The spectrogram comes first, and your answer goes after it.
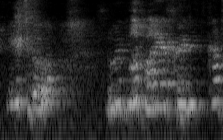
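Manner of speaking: loud, high weepy wail; acted tearful outburst, pitched far up; imitated crying. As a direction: drag it out through mock sobs. Acting the crying sibling.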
